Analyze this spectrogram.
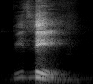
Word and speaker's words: busy: 근데 여기에 L이 없는데 너는 왜 발음할 때 L이 들어있는 것 같은 소리를 내냐? Busy.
